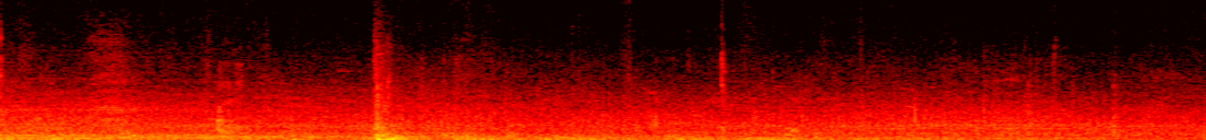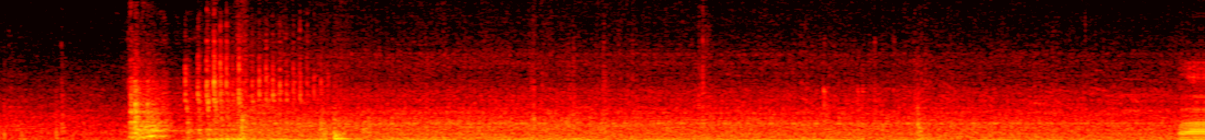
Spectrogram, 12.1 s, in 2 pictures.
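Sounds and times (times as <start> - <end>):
sharp clunk: 1.9 - 2.2
car engine running: 6.7 - 12.0.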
